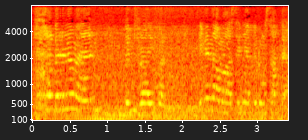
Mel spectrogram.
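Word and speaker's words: Gouvernementsbedrijven: Tapi pelafalannya orang Belanda, huruf G itu kayak K. Jadi saya bacanya harus pakai pelafalan. Government Bedrijven.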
